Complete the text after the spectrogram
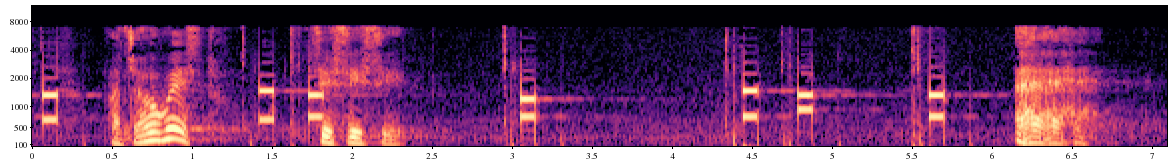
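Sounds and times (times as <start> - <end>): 
telephone number being dialed, keypad tones: 0.0 - 0.5, 1.4 - 1.9, 3.0 - 3.4, 4.4 - 6.1
speech: 0.5 - 2.4.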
